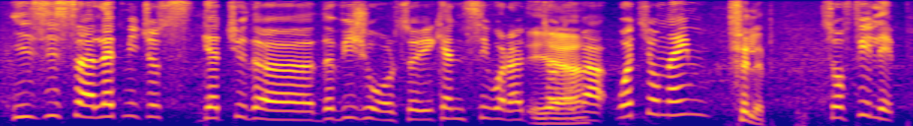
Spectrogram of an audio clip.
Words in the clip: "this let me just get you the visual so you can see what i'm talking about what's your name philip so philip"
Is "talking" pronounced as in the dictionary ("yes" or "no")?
no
